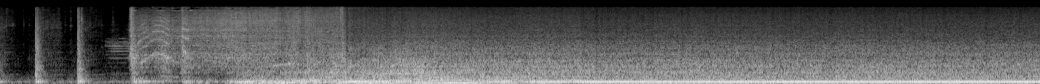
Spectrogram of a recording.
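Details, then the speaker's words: Sentinel 3 controller on a Gillette 40kw generator with its start wires jumped. Sharp knocks on the unit, then the engine cranks, catches and runs before winding down. The intermittent start is caused by a loose internal connection, traced to a bad relay and a toggle switch worn by vibration. "unit that's not good that means there's something loose inside so I'm going to have to take this apart to figure out what what the intermittent problem is"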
